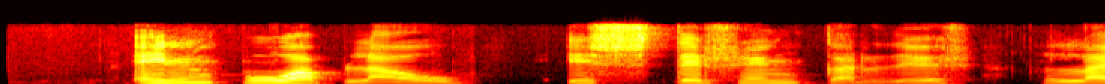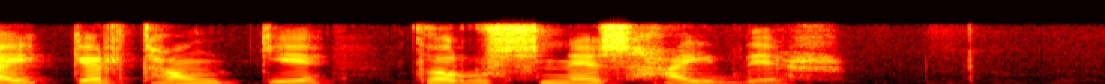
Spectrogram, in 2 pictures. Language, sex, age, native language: Icelandic, female, 18-19, Polish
